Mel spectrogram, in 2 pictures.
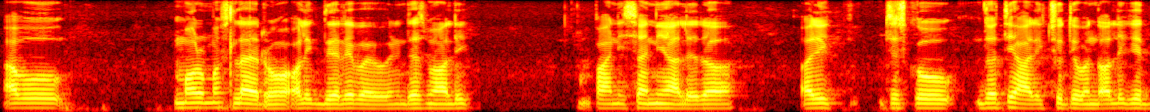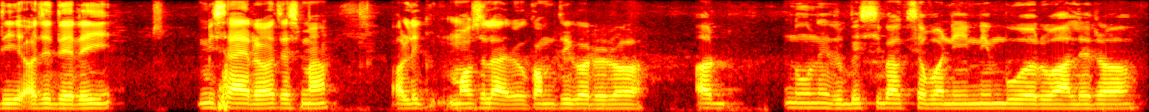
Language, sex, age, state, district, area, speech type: Nepali, male, 45-60, West Bengal, Darjeeling, rural, spontaneous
